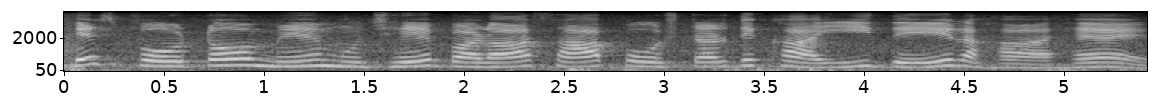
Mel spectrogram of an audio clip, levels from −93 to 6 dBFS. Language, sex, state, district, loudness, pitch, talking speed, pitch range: Hindi, female, Madhya Pradesh, Katni, -18 LUFS, 245 Hz, 120 wpm, 225-270 Hz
